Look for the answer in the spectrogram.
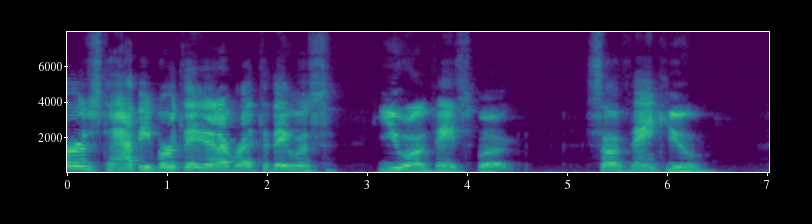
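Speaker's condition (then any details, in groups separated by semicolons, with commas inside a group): Multiple sclerosis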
